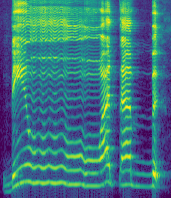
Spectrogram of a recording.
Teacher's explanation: होंठों को गोल करके वाव की अदायगी करनी है, ना कि ऊपर के दांतों को नीचे के होंठ से लगाना है।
